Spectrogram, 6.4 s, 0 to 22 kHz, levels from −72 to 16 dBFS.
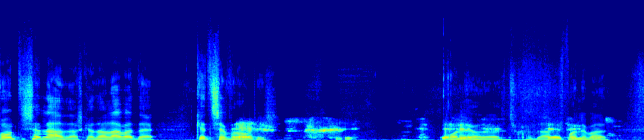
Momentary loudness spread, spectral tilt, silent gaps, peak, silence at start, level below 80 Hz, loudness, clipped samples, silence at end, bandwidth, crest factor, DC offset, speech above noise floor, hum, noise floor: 14 LU; -4.5 dB/octave; none; -8 dBFS; 0 s; -48 dBFS; -25 LUFS; under 0.1%; 0 s; 18 kHz; 18 dB; under 0.1%; 20 dB; none; -45 dBFS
